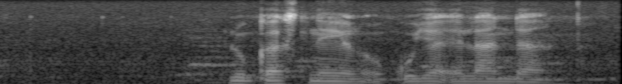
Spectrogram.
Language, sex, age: Xhosa, male, 19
